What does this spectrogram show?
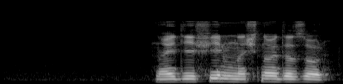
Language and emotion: Russian, neutral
